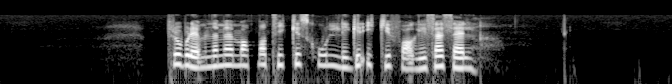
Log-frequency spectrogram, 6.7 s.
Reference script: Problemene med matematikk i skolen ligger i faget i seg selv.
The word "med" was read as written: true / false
true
